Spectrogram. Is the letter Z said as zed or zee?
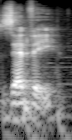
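zed. The letter Z is said as zed. This is the speaker's own usual way of saying it. The speaker calls it wrong. "whereas Z V just doesn't have the ring to it"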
